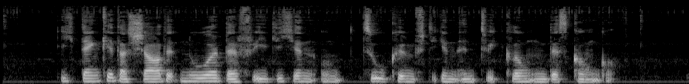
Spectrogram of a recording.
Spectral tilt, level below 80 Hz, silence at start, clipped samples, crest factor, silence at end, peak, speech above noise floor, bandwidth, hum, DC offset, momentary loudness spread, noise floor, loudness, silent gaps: -5 dB/octave; -58 dBFS; 0.05 s; under 0.1%; 18 dB; 0.75 s; -4 dBFS; 32 dB; 17 kHz; none; under 0.1%; 10 LU; -53 dBFS; -22 LUFS; none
